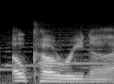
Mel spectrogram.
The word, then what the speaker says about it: ocarina: Okarina actually is the Japanese pronunciation, but I'm going to go ahead and just call it ocarina cuz it's easier.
